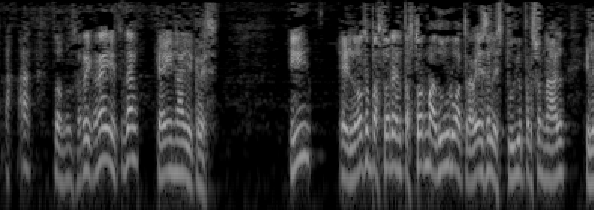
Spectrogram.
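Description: Husky-voiced man preaching a sermon. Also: fairly high pitch, a little mellow, dull audio. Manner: preaching with mocking mimicry of others. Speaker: pastor.

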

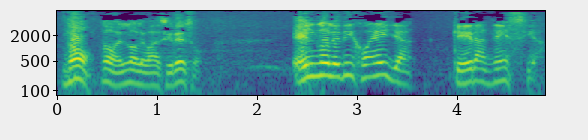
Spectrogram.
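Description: This preacher has a slightly high, darkish voice with lively intonation and a normal pace. He keeps his sermon conversational, regularly seeking the audience's assent, on a dull lo-fi recording.

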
